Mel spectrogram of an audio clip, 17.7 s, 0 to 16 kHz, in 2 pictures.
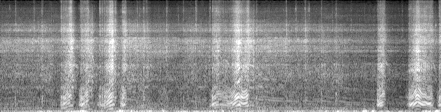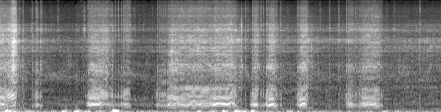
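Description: KTM 250 XC two-stroke dirt bike engine revving up and down in repeated throttle bursts as it is ridden hard over rough ground, with sharp knocks between the revs and one loud knock about eleven seconds in.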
